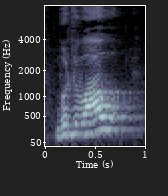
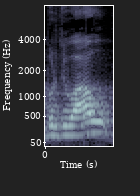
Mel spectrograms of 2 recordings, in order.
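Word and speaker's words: bourgeois: तो अब बुर्जुआऊ पढ़ लो, बुर्जुआइज पढ़ लो, जैसे मर्जी वैसे पढ़ लो, पर याद तो रखना पड़ेगा। इसकी स्पेलिंग को चलो ब्रेक करते हैं, BOURG, इसको बर्ज पढ़ सकते हो, बर्ज पढ़ सकते हो,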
